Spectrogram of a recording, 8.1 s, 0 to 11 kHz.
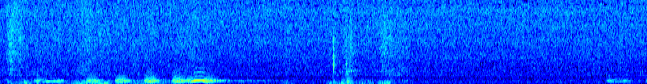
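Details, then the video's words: A pair of barred owls living beside a house hoot at night, a busy cluster of low, rough hoots building to a loud peak, then a long pause and a soft pair of notes at the end. "Two Barred Owls at 1:30 am"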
